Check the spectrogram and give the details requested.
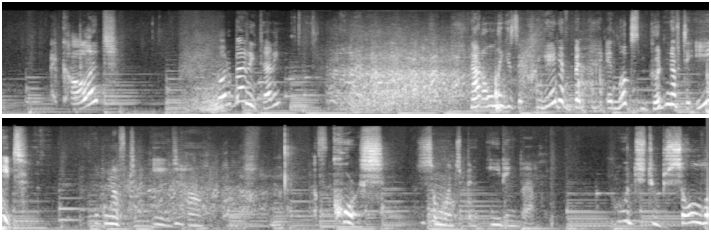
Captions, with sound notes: I call it... go to beddy teddy. Not only is it creative, but it looks good enough to eat. Good enough to eat, huh? [gasping] Of course, someone's been eating them. Who would stoop so low as to take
